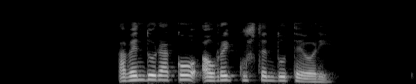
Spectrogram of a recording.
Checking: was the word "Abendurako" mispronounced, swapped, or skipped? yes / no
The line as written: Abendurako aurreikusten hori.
no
